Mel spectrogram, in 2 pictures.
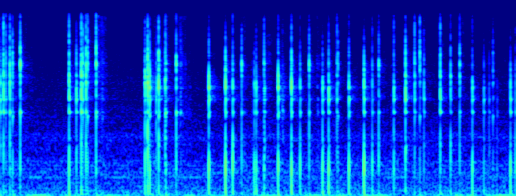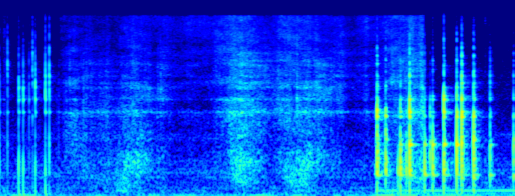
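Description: Long nails tap and scratch the bare wood of a plain, flat, solid wooden heart-shaped cutting board. A quick run of sharp, dry clicks gives way to softer, swelling scrapes, then a final burst of crisp taps and scratches. The sound is bright and thin, with almost no low end and no ringing after each hit.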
